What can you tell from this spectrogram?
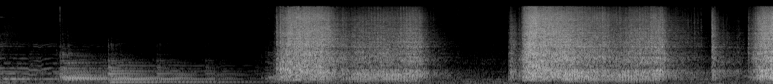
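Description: Harsh, raspy scraping across the underside of a snare drum, done by one person alone in a recording studio, comes in long loud strokes with a shorter scrape between them, following a few seconds of low, sustained humming tones.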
